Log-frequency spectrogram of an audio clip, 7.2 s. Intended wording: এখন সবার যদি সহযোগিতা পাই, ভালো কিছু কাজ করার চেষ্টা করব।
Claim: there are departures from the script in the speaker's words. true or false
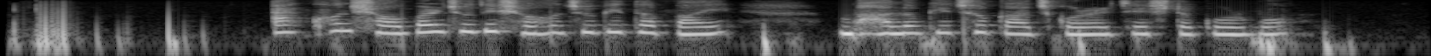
false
